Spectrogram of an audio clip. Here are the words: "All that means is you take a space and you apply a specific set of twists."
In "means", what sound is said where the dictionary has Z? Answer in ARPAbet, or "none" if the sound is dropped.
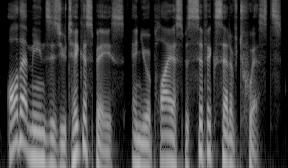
Z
